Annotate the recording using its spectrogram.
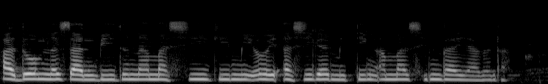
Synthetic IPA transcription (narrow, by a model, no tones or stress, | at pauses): adomnazanbidunamasiɡimiojasiɡamitiŋɐmasinbajaɡɐd̪ɾa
